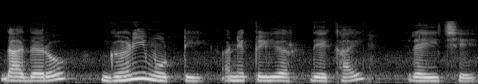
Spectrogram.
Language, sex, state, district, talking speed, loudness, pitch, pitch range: Gujarati, female, Maharashtra, Mumbai Suburban, 100 wpm, -15 LUFS, 175 Hz, 165-185 Hz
